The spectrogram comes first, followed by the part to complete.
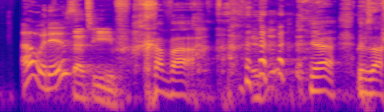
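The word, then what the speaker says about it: חוה: Chava. Is it? Yeah. There's a chet on there. Yeah. The chet. Chava. Yeah. You need phlegm to say Chava.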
